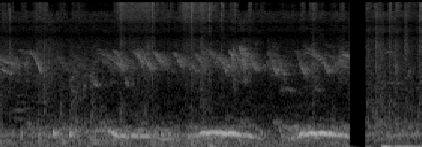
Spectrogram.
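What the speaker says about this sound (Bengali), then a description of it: "খুব চমৎকার এক পেয়ার ব্ল্যাকলেস বন্ডি নেট কবুতর আছে এখানে" A pair of fancy pigeons coo repeatedly in low, throaty rolling calls, close by, with faint chirps of other birds in the background and a brief dropout near the end.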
